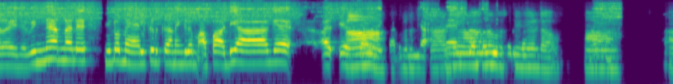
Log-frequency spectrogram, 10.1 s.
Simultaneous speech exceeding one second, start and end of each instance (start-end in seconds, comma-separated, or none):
5.3-7.9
